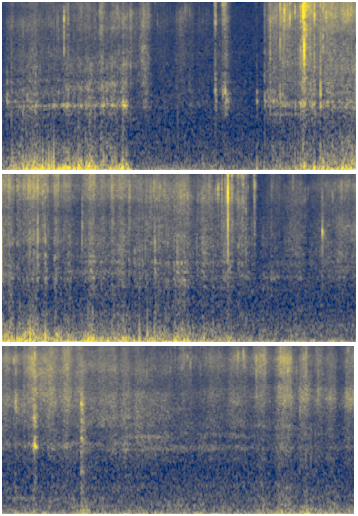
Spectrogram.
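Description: Fingernails scratch and tap the fibrous husk of a whole, dried, brown husked coconut. The result is a steady stream of dry, rasping, tearing-like scratches with crisp clicks, over a low, close rumble.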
